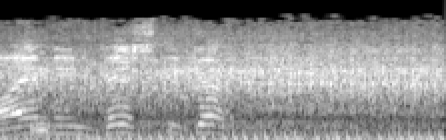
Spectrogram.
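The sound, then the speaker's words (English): Motorcycle engine idling: a steady, low, throbbing rumble with a regular pulse continues throughout, while a man talks over it in the first second. “You've just stepped off your motorcycle and you're stepping towards me.”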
